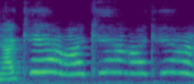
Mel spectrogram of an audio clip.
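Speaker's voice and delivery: very high, stretched-out, acted cry of pain. Recounting giving birth as the midwife tells her to get on the bed, retelling her own shouting. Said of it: "and I'm shouting".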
